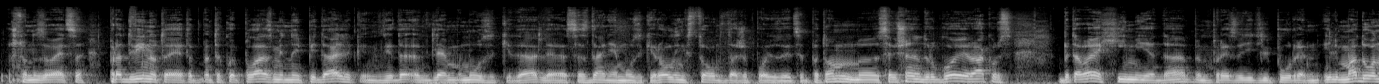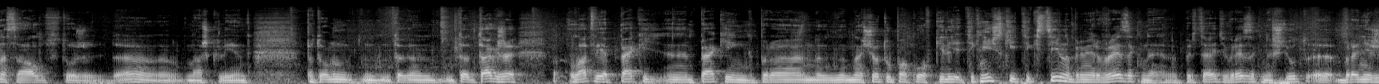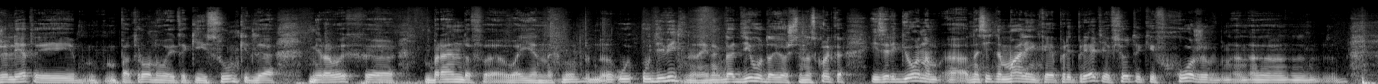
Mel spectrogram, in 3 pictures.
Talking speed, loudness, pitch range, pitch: 105 wpm, -17 LUFS, 100-120 Hz, 110 Hz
